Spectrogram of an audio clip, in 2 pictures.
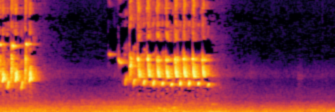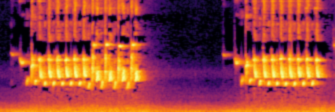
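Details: European goldfinch of the Kobriya type singing authentic Moroccan Marrakchi Wedani-style song, played to tutor young birds: bright, rapid twittering phrases of about two seconds, repeated after short silences.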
